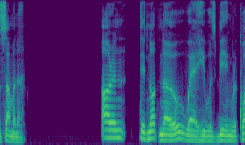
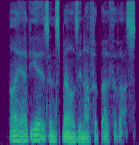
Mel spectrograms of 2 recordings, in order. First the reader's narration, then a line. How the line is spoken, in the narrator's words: Sparrowhawk said in a dry voice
